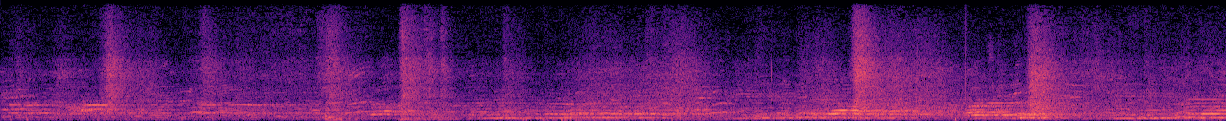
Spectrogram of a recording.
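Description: A crowd of people chatter around.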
